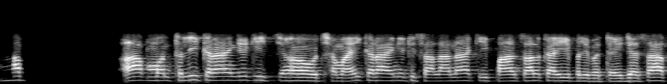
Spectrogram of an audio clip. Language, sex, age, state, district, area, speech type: Hindi, male, 30-45, Uttar Pradesh, Chandauli, urban, conversation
